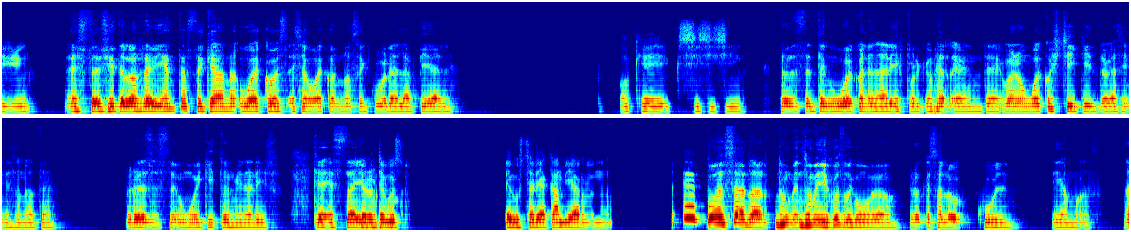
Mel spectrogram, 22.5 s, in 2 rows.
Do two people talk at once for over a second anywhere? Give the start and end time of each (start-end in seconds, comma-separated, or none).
none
